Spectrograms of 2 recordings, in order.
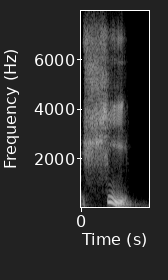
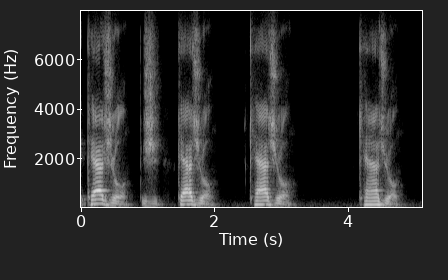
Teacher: both of them are articulated by raising the front part of the tongue not the tip the front part of the tongue and you press the area in between the alveolar Ridge and the hard palate that's why it's called post alveolar past the alveolar Ridge and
